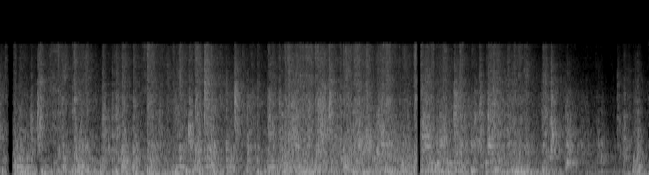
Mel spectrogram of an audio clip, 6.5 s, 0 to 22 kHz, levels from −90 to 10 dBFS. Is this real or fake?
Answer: real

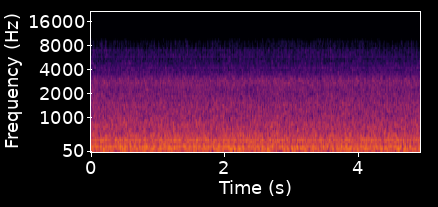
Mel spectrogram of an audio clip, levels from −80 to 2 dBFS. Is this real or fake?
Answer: fake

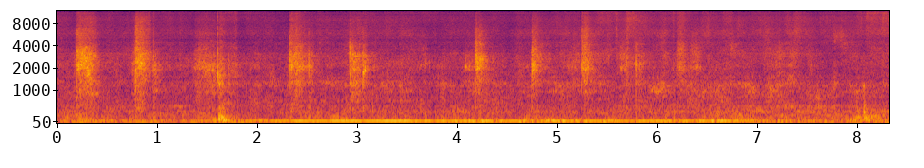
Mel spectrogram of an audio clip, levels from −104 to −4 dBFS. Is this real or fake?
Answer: fake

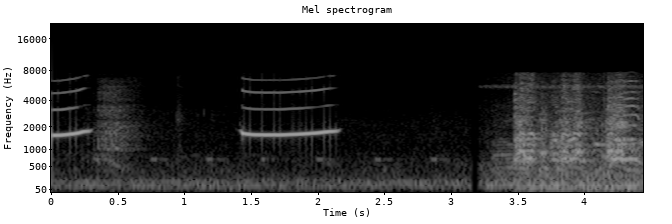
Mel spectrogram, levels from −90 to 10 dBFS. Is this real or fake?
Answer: real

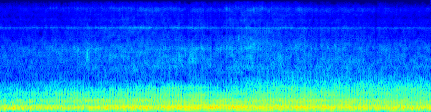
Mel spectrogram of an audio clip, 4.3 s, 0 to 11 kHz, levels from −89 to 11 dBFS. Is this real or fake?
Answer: fake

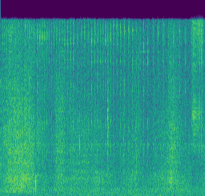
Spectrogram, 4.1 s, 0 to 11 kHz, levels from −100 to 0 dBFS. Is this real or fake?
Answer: real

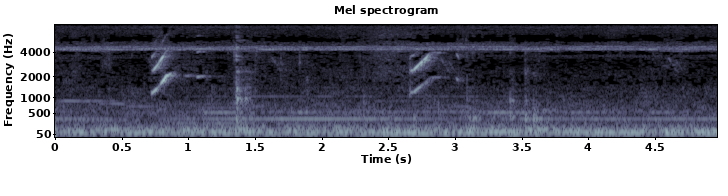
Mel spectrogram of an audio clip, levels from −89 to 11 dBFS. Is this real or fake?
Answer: real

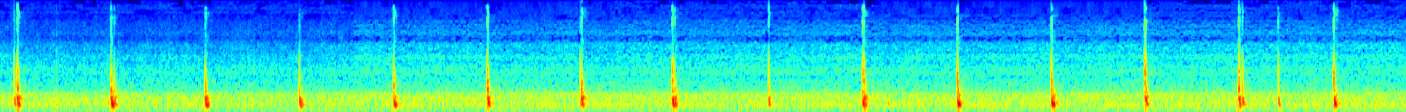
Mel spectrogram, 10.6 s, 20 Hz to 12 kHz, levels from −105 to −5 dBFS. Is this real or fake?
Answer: real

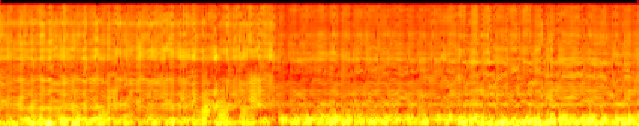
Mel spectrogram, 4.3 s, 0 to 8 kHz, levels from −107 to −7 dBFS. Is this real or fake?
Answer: fake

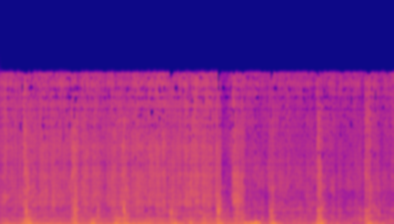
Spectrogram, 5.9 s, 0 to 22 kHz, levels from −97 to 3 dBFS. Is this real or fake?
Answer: fake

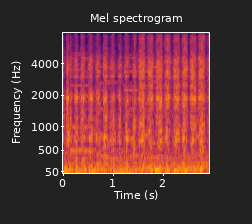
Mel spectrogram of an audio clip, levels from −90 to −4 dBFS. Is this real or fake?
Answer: real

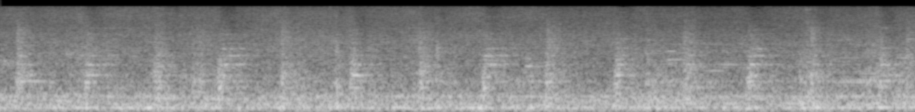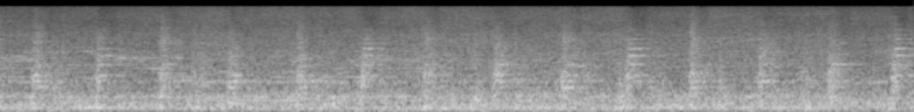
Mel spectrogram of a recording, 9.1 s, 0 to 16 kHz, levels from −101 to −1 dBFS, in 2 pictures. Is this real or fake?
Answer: real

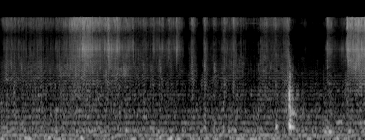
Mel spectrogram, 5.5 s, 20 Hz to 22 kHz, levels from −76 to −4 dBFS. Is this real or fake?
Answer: fake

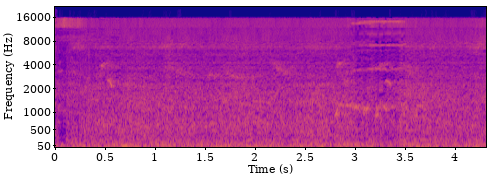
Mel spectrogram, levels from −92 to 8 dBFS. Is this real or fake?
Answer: fake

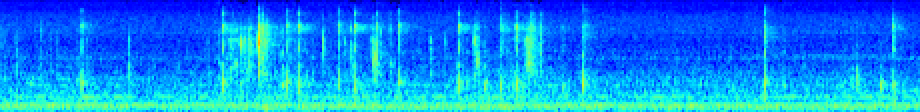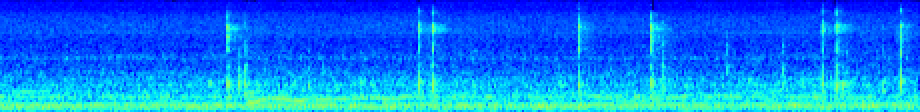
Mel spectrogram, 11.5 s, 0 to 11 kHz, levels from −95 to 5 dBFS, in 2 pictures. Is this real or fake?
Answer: real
